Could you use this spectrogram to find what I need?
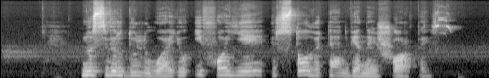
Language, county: Lithuanian, Vilnius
